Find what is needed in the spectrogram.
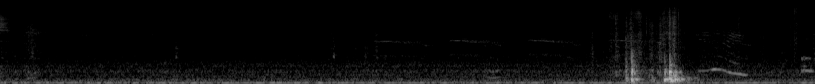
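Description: A pit bull whining: faint high whines, then two loud short sounds close together about six seconds in, followed by a short falling whine, over a steady low hum.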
